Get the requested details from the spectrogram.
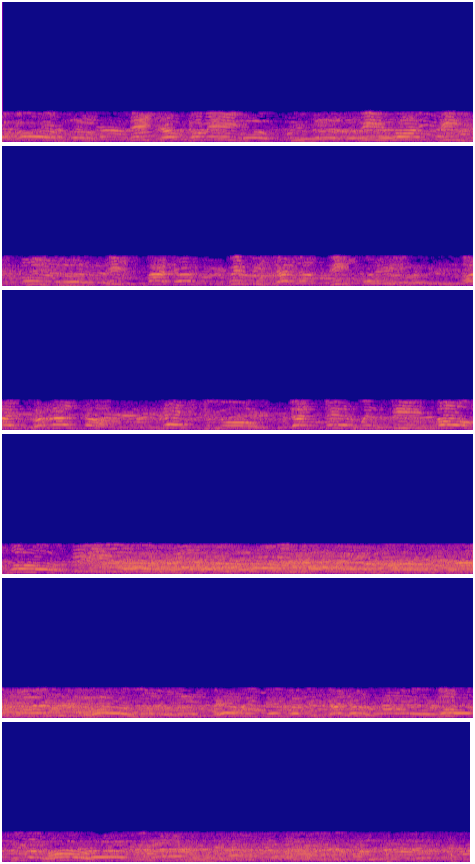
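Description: An angry, shouting mob below a flag-draped balcony where a colonel tries to quiet them. A dense roar of many overlapping voices churns steadily, then swells louder and more heated about halfway through, with no single voice standing out.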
